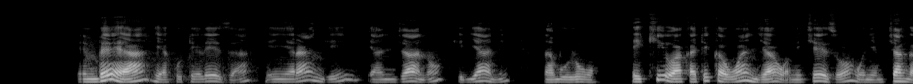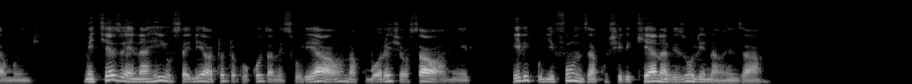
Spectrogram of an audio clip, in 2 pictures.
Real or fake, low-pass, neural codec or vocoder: real; 14.4 kHz; none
